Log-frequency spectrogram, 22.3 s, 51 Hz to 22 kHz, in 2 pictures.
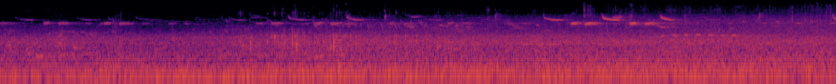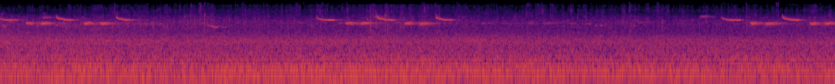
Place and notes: Martha-Stein-Weg, Bad Berka, Deutschland - In the Park in Spring
A binaural recording.
Headphones recommended for best listening experience.
Winds and bird calls, human voices and vehicular drones around the park.
Recording technology: Soundman OKM, Zoom F4.
Landkreis Weimarer Land, Thüringen, Deutschland, 1 April 2021, 15:00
